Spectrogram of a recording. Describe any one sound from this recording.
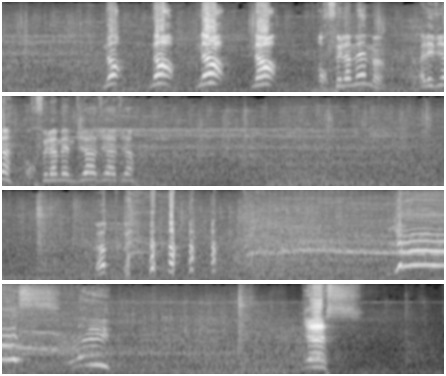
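A young man exclaims loudly into a microphone in short bursts.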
